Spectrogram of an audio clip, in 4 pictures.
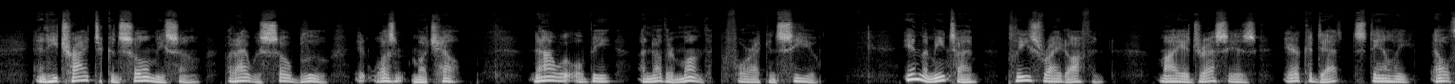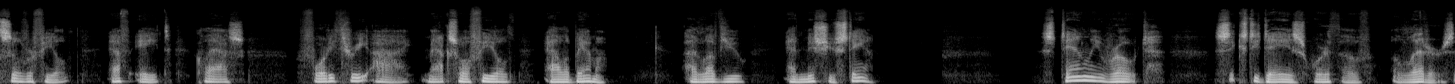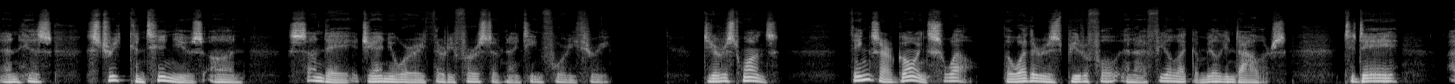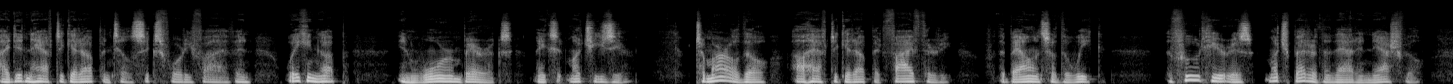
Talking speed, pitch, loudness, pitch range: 135 wpm, 125 Hz, -20 LUFS, 115-145 Hz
